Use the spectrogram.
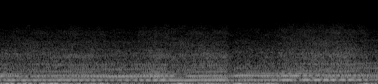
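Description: Race car engine in rFactor 2 on the Spa circuit, a steady loud harmonic drone held in fourth gear, pitch dipping slightly under braking then sustaining again, continuous for several seconds with no talk.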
